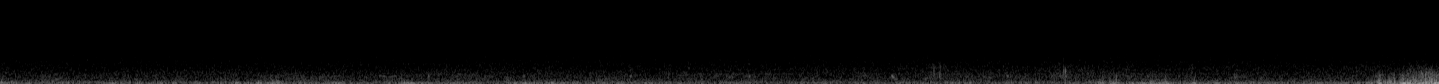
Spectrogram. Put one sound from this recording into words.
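Wind blows and rumbles across a microphone outdoors.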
